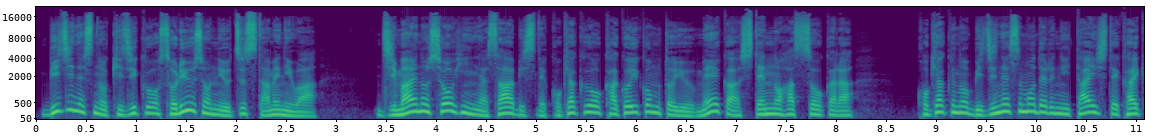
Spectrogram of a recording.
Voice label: japanese male

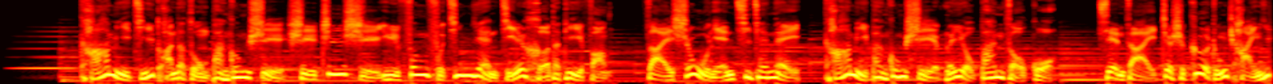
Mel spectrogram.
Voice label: chinese mandarin male

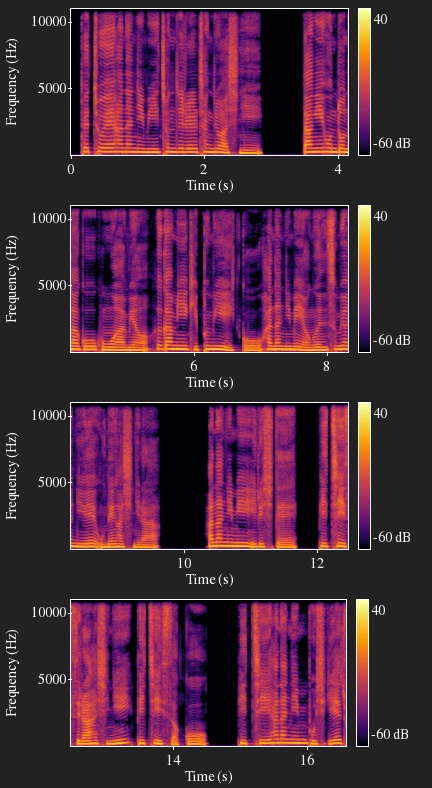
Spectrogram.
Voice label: korean female

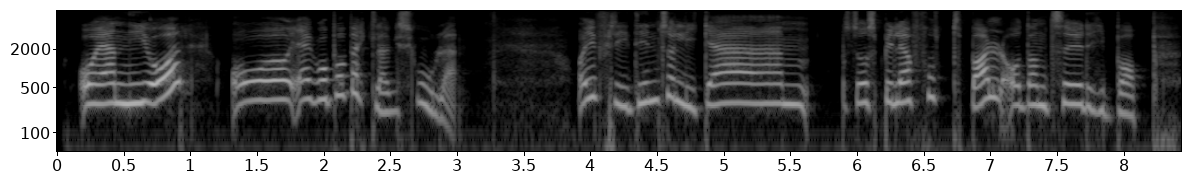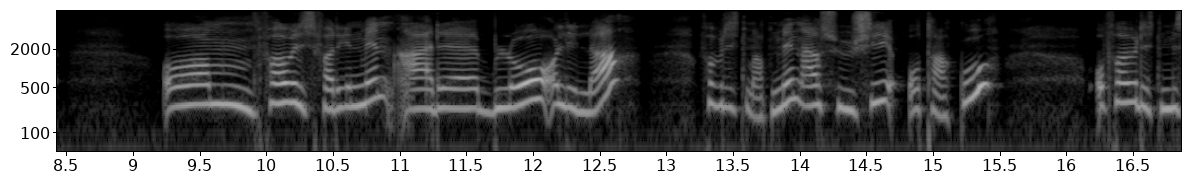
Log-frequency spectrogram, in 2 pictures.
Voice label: norwegian boy

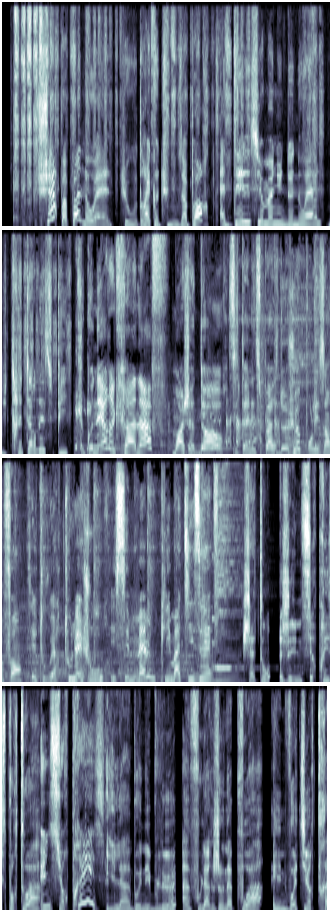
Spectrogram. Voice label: french girl

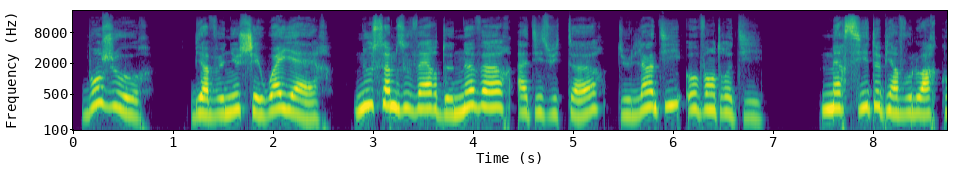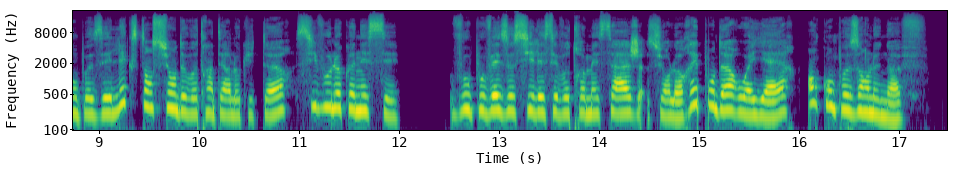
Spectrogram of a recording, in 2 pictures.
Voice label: french female

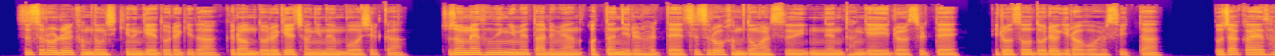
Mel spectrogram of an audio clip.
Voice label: korean male

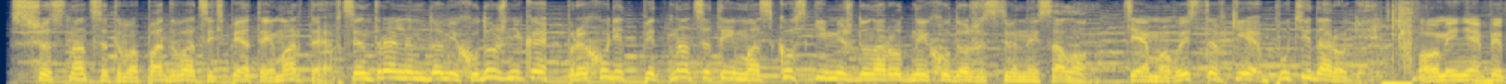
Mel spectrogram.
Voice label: russian male

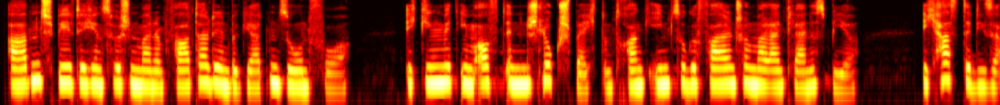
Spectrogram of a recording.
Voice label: german boy

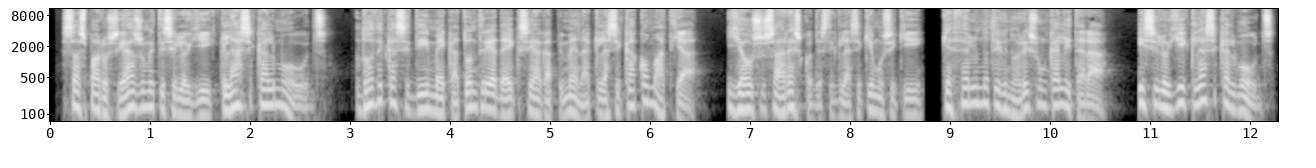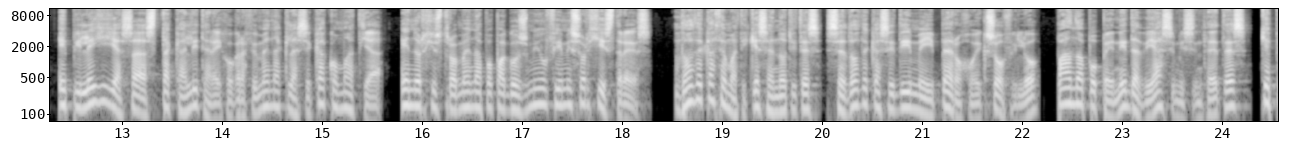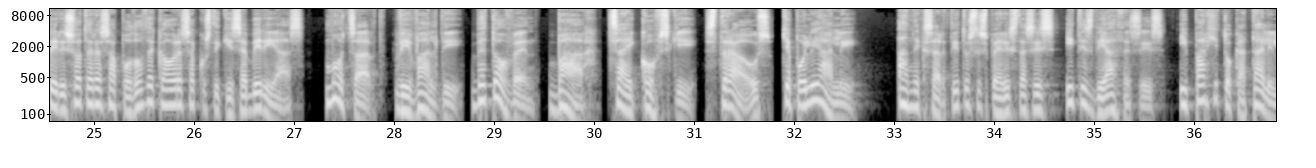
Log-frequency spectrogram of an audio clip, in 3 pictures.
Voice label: greek male

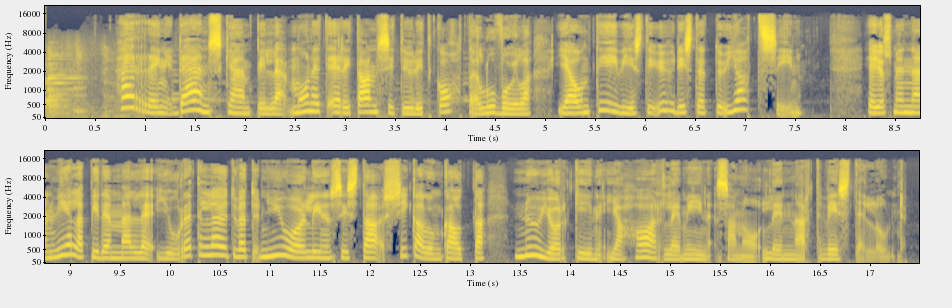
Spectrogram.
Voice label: finnish female

